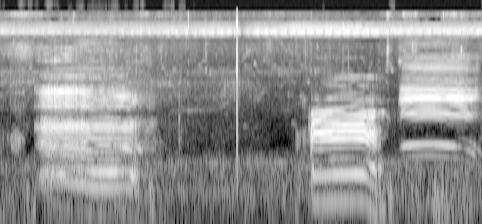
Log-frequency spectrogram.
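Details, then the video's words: A herd of village cows out grazing at pasture, giving three moos: a long even one, then a strong falling one, then a higher, brighter call, set against soft rustling and a thin constant high tone. "Adorable Village Cows: A Full Day of Grazing While Making Cute Sounds"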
